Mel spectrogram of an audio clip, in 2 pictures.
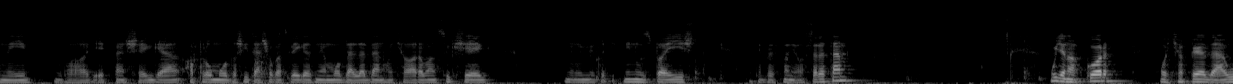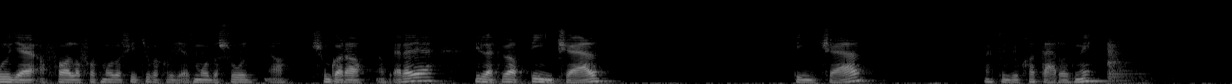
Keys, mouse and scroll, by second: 1.8 scroll down 1, 2.0-3.0 alt+middle drag, 3.5 click, 3.8 scroll up 1, 4.3-5.9 drag, 6.0-7.2 alt+middle click, 7.3 ctrl+z, 8.7 ctrl+z, 9.0 scroll up 1, 9.9 click, 10.2 alt+middle click, 12.9-14.1 drag, 14.4 alt+middle click, 15.1 scroll down 1, 17.2-17.8 drag, 23.6 right click, 23.8-24.6 drag.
